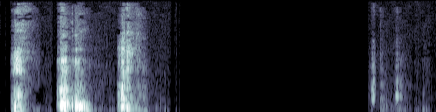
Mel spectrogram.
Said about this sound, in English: I'm going to clear my throat here.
